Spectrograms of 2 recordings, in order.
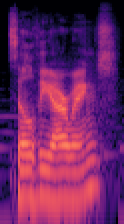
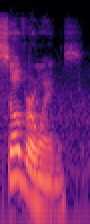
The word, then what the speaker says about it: SilVRwingZ: supposed to say it everybody keeps calling me sylvar wings and I'm like that's not how you say it though silver rings yeah it's Silver Wings a lot of people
